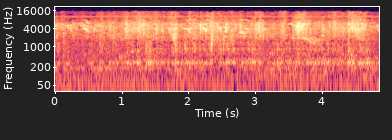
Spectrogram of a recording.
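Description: Birds chirping in the background: short, high calls falling in pitch, coming about one or two a second at irregular intervals.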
